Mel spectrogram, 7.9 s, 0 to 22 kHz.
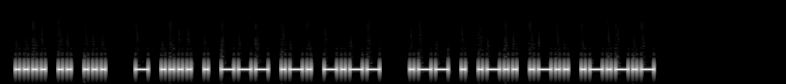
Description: Morse code, heard as a keyed tone, about 28 wpm, 700 Hz. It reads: HIS THEORY WELL.
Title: Sentences from Top 1000 Words - Review Part 3 - 28wpm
